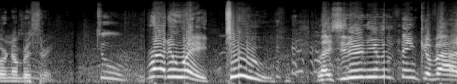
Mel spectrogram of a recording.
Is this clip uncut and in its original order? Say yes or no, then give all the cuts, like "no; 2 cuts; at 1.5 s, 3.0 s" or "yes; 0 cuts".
yes; 0 cuts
